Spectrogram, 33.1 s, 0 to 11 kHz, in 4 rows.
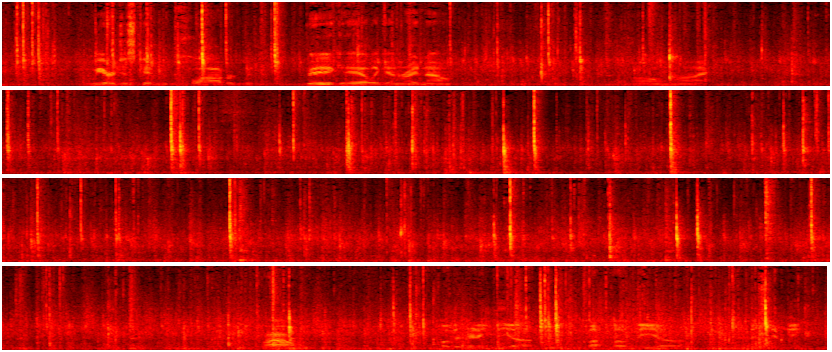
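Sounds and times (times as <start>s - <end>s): hail falling hiss: 0.0s - 33.0s
hailstones cracking on hard surfaces: 0.0s - 33.0s.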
